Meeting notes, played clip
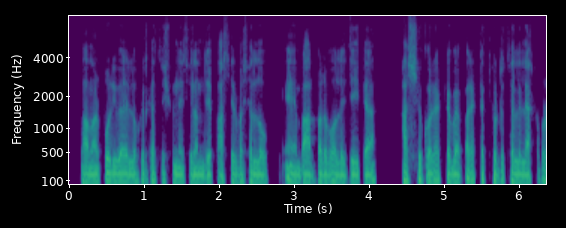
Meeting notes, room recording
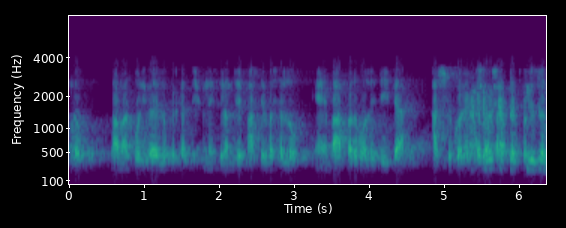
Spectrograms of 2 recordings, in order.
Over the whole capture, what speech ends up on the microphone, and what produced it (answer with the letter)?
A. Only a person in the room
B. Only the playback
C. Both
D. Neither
C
